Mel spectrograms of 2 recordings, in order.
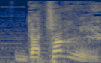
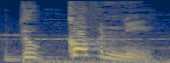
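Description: First: The ch is not said as a K sound. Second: The ch is said as a hard K sound. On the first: The speaker calls it wrong. "Y no Duchovny" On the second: The speaker calls it right. "se pronuncia Duchovny ... la Che allí es K"

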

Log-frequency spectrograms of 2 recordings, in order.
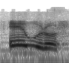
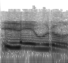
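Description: First: The word starts directly with the vowel sound. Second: An L sound comes before the first vowel. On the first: The speaker calls it right. "es euro sin la L" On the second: The speaker calls it wrong. "No es euro con L delante de la E"

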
